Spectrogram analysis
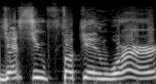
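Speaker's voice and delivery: mock fury, really mad and insistent. Retelling being woken by a friend's mom, imitating someone really mad. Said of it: "really mad".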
